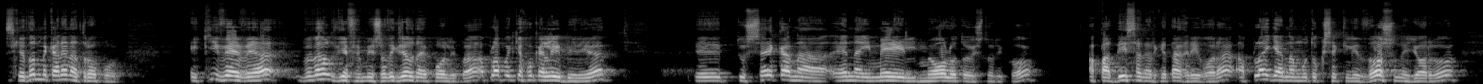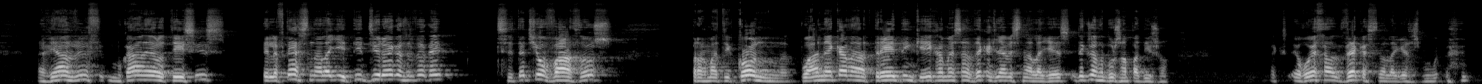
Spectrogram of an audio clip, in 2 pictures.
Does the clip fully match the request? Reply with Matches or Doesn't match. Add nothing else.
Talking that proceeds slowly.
Doesn't match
